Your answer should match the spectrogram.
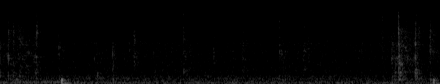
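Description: Faint scattered ticks and small crackles of fingers picking at and peeling the paper liner off strips of double-sided tape on cardstock, with one soft thump about half a second in.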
